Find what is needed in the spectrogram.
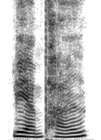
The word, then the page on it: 脸盆: liǎn pén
